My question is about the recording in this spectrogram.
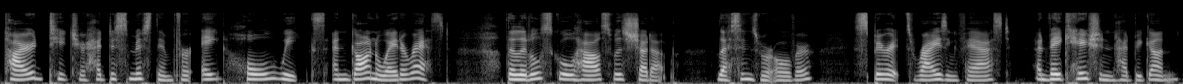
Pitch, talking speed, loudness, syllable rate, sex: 220 Hz, 155 wpm, -19 LUFS, 4.6 syllables/s, female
